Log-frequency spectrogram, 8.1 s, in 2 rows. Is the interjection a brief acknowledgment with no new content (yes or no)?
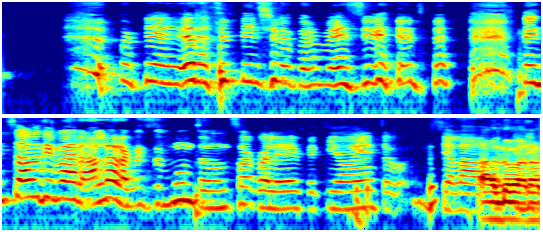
no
